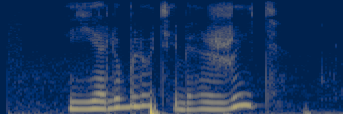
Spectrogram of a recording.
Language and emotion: Russian, positive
